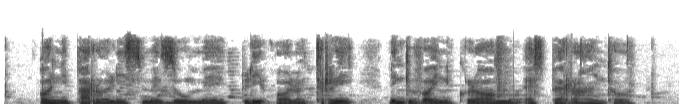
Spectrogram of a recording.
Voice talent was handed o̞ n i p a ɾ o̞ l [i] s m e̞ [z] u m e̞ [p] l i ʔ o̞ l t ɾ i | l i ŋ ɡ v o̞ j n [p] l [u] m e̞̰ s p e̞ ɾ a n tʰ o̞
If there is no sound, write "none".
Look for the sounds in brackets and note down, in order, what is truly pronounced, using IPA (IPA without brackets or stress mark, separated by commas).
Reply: i, z, p, k, o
